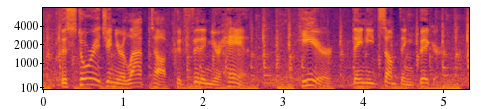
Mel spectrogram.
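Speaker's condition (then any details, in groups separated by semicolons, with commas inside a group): No condition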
